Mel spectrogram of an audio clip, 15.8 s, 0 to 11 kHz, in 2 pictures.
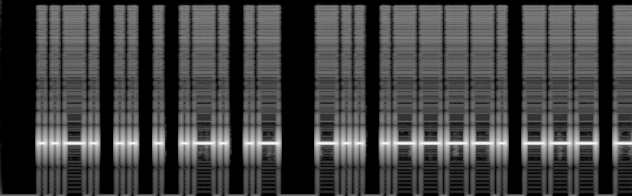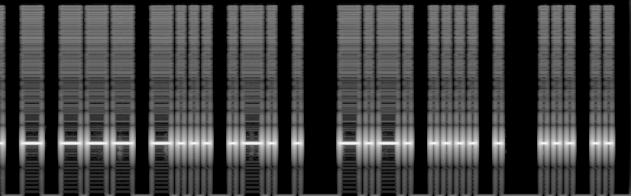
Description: Morse code, heard as a keyed tone, about 15 wpm, 800 Hz. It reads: FIERA D'OTTOBRE CHE SI
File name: ITALIEN texte clair 1 vitesse 14 mots minute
